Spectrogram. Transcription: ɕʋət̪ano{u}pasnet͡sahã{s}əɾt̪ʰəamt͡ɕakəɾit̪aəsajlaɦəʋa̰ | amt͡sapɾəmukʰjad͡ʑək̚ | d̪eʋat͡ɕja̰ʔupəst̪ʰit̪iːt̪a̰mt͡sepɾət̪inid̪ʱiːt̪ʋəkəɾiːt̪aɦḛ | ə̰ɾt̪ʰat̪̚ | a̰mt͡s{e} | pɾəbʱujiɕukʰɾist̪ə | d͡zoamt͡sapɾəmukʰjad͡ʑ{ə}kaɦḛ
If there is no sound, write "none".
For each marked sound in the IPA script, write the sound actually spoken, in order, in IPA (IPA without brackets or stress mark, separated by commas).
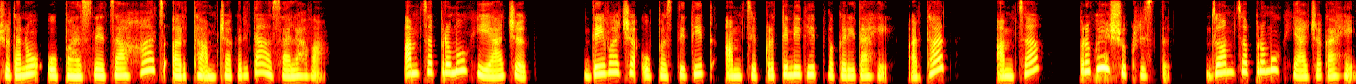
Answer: u, t͡s, a, ə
